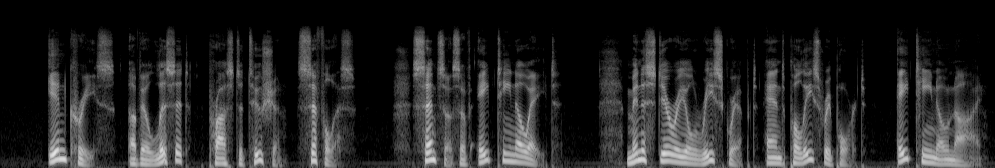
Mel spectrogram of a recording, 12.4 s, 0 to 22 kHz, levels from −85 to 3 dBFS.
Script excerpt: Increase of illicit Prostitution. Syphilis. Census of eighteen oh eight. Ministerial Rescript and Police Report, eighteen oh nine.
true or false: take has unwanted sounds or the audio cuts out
false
